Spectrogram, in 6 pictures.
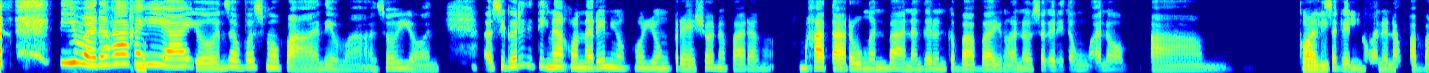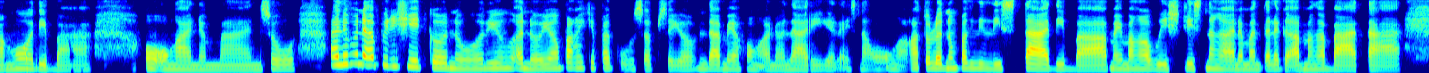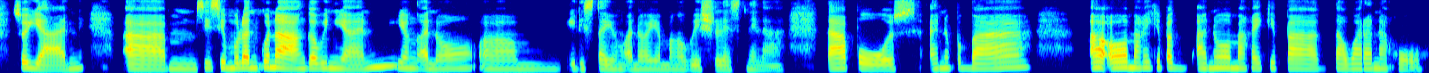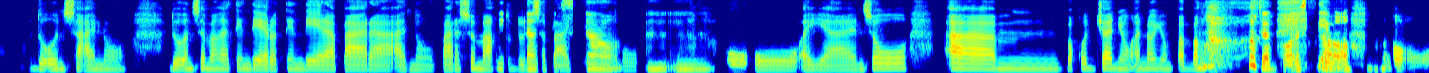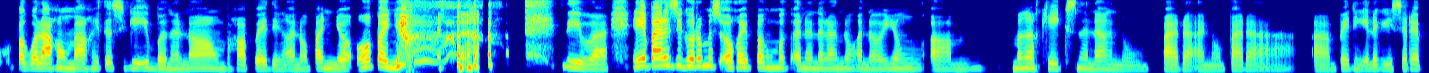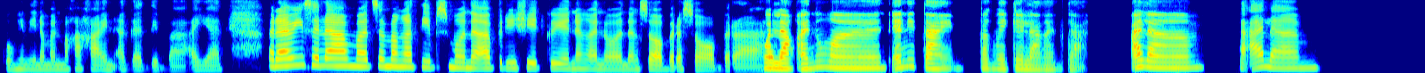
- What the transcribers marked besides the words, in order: laugh; laugh
- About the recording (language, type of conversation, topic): Filipino, advice, Bakit ako nalilito kapag napakaraming pagpipilian sa pamimili?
